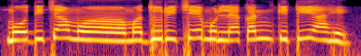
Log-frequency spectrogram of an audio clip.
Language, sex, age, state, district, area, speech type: Marathi, female, 18-30, Maharashtra, Buldhana, rural, read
